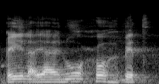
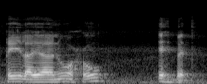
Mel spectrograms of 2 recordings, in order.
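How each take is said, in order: First: The last word links on with no glottal catch. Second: A glottal catch starts the last word. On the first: The speaker calls it right. "when we join it, we don't pronounce the hamza" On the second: The speaker calls it wrong. "You notice when you say قيل يا نوح اهبط. Is that how you said it?"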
